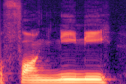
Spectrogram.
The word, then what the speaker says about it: Fognini: alex is very or Fabio Fognini where the G is not pronounced further on down the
